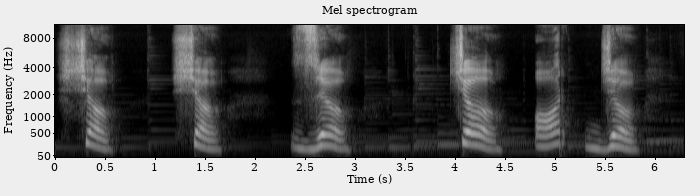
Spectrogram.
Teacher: अल्वियोलस sounds are a type of consonant ल sounds in which the tongue makes contact with the रीजन of the roof of the mouth that is between अल्वियोलस and the hard palate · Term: पलेटो अल्वियोलस साउंड्स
